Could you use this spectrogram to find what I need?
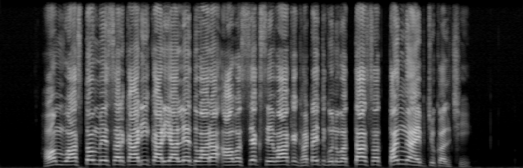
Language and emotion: Maithili, angry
